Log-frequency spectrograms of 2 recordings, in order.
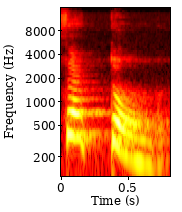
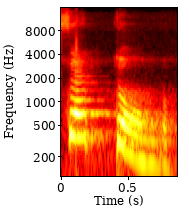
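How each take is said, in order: Both takes have the same delivery.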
